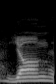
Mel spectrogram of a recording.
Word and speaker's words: Jung: Jung, it's actually J-U-N-G, but I can't pronounce it, so I'm just going to say Jung from here on out, and you can make fun of my accent later.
